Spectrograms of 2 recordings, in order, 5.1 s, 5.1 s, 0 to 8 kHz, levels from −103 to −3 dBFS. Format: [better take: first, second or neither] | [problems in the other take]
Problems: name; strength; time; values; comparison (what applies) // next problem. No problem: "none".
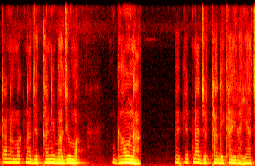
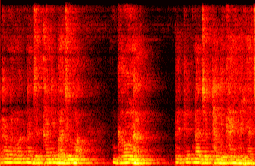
first | room echo; dies away in 0.9 s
